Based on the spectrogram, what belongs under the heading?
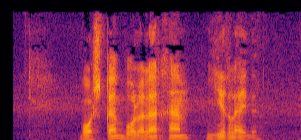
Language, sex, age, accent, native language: Uzbek, male, 18-24, Farg'ona, Uzbek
